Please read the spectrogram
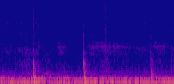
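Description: Glue stick being rubbed over a paper page, with several light ticks and taps against the table, over a steady low hum.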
